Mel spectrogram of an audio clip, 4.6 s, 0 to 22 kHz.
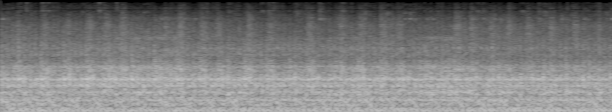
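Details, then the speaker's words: Volvo Penta KAD32 marine diesel in a 2001 Sealine S28, just fired up after impeller, primary fuel filter and oil/filter change, filters not fully primed: steady even clatter with smooth low chug, no misses, normal idle. "Well, what do you know? It's fired up."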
